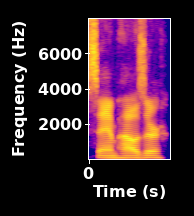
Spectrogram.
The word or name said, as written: Sam Hauser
